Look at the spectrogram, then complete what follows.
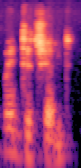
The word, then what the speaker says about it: vintagent: vintagent vintagent what the the pronunciation is vintagent yes yeah and influential website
